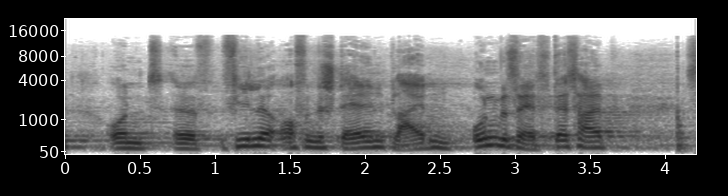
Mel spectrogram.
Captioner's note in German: none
